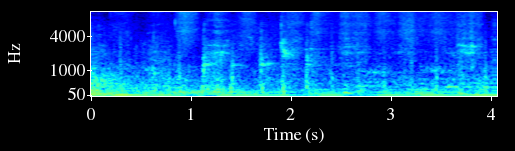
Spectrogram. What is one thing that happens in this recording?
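Steam hisses loudly from a pipe.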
